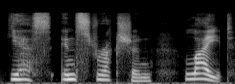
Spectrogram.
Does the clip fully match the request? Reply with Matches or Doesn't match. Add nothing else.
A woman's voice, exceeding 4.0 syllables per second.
Doesn't match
